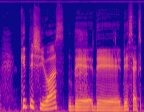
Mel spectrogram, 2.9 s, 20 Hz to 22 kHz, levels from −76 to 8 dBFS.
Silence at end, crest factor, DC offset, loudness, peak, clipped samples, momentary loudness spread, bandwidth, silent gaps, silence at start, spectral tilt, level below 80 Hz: 0.05 s; 16 dB; under 0.1%; -15 LUFS; 0 dBFS; under 0.1%; 5 LU; over 20 kHz; none; 0 s; -5 dB/octave; -44 dBFS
